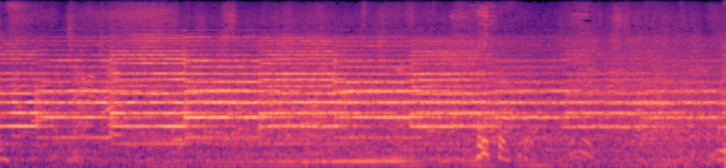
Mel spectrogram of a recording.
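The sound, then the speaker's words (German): A loud emergency siren of a fire brigade vehicle wails continuously with steady two-tone harmonics, going by outside over road noise, while people laugh and talk briefly underneath. “Das ist die Feuerwehr. Das ist ja wie in New York hier.”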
